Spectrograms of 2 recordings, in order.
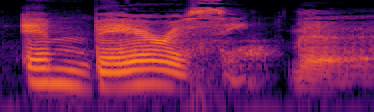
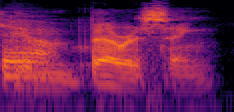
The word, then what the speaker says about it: embarrassing: 다음은요 뭔가 민망한 난처한 embarrassing네 embarassing 얘가 강세가 되게 중요해요 B 다 강세를 세게 꽝 주시고요 embarrassing 실제로 embarrass까지만 쓰면 남을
